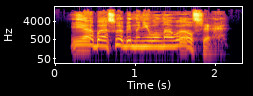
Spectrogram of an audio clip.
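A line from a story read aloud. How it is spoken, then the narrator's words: Surprisingly cheerful. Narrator (Russian): неожиданно бодрым голосом заявил Баррис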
